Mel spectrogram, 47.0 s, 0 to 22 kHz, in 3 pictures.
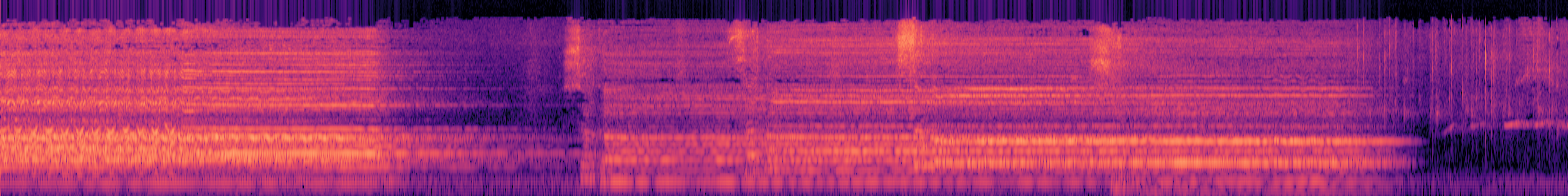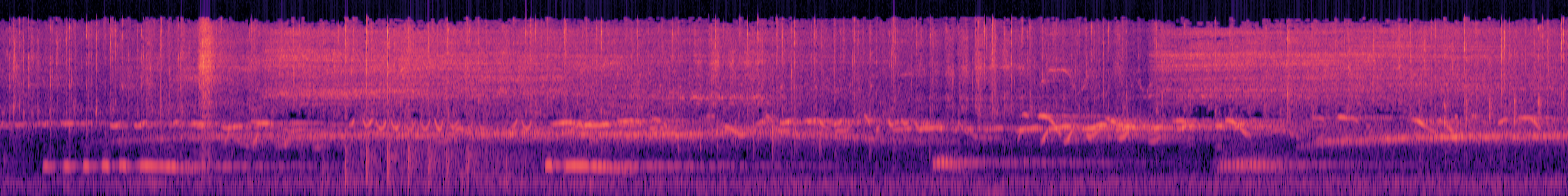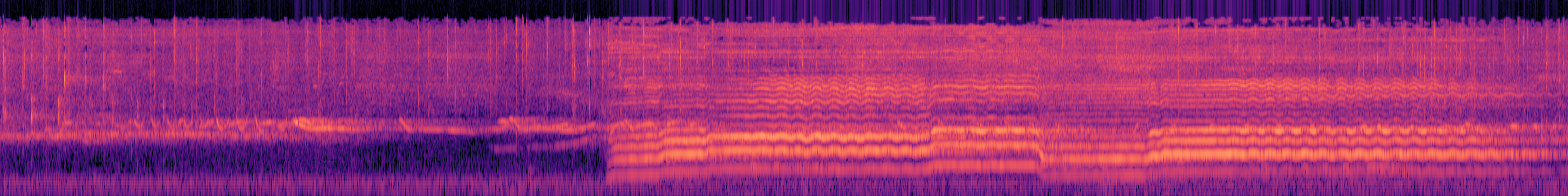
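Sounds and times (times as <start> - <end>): bird whistling: 14.4 - 38.5
birds chirping and trilling: 15.2 - 37.4.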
